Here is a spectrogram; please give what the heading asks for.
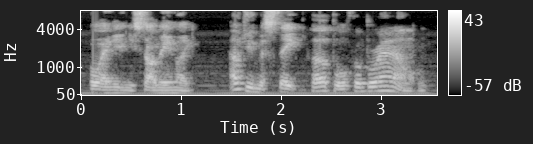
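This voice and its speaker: A man's voice: medium pitch, sing-song, fairly quick, darkish tone, soft background music. A man with a Southern English accent chatting casually as a streamer while he paints, rambling and self-deprecating with lots of fillers. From Southern England.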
